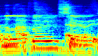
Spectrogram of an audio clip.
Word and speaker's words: Labo: Yes, the Oh, Lobo. Is it Lobo? Labo, Labo.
